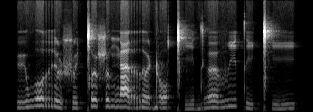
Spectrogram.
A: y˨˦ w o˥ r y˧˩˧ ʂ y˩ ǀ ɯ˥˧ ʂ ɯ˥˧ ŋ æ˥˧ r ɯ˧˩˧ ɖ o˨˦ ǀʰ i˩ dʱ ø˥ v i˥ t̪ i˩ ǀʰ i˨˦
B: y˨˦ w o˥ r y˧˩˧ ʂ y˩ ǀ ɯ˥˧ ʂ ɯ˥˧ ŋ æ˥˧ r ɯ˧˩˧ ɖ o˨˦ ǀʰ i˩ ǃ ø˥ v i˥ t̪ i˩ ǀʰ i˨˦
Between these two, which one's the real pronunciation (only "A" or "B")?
A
